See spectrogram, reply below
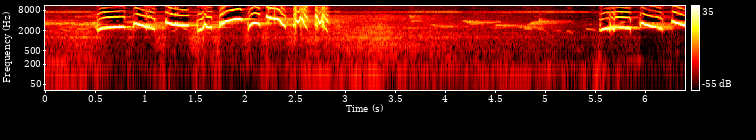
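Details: Magpie-robin (kacer) song played as a lure to provoke a silent bird into singing; loud whistled phrases of rising and falling notes around 2–4k, a rapid burst of about ten notes, pause, then another phrase begins.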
